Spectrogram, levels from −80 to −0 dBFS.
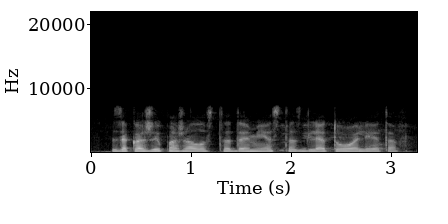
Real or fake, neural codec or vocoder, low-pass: real; none; 7.2 kHz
